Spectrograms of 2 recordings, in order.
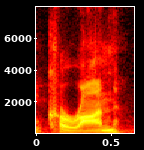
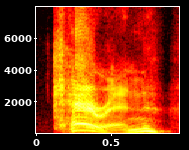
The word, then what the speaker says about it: Karan: That takes down another one, but there's still 6 more zone leaders, and more of them are arriving to surround you, Karan. It's pronounced Karen, and I want to see the manager!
